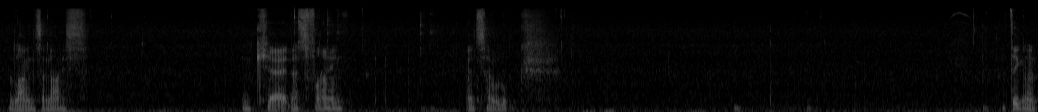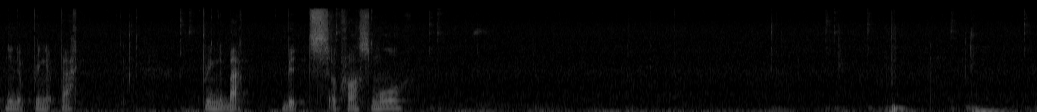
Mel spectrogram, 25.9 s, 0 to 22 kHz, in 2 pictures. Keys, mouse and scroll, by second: 4.1 click, 5.9-6.3 scroll down 1, 6.3 middle click, 6.6-9.4 middle drag, 9.4-10.1 scroll up 1, 10.1-12.7 middle drag, 15.2 click, 20.7-22.1 scroll down 1, 22.1-23.4 scroll up 1, 23.4-24.9 drag, 25.8-25.9 drag.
